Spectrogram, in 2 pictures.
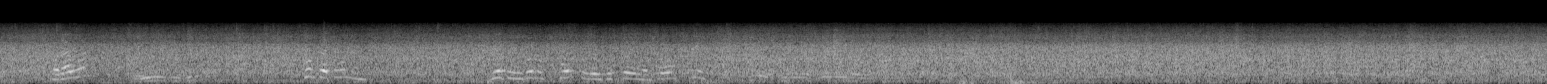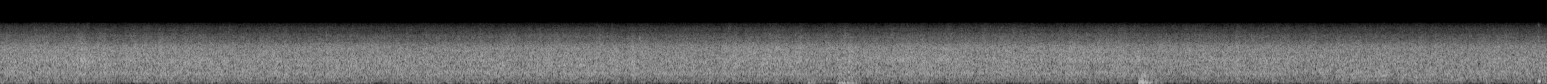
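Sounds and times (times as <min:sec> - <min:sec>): steady rain falling: 0:00.0 - 0:30.9
faint low bumps: 0:26.8 - 0:27.4.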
